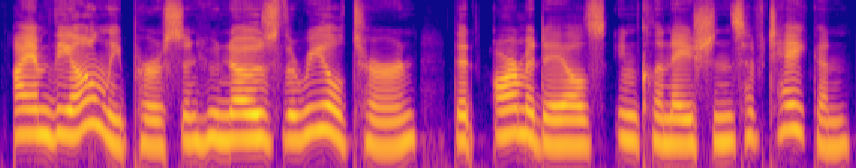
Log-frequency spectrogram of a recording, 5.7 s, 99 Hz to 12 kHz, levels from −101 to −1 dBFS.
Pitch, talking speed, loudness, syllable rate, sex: 230 Hz, 160 wpm, -19 LUFS, 4.7 syllables/s, female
